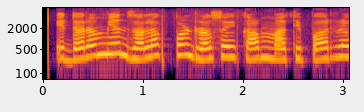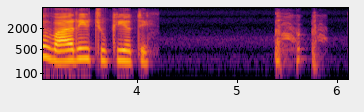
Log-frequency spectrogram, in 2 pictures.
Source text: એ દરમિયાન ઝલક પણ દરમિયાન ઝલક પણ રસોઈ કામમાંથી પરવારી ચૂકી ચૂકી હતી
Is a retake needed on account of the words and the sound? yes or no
yes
